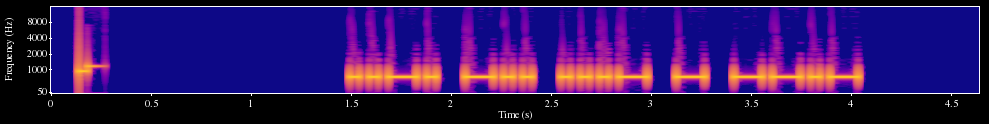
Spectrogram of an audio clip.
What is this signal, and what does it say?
Morse code, heard as a keyed tone, about 25 wpm, 700 Hz. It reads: FDVTQ
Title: Code Groups - 5 Letters - 25wpm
